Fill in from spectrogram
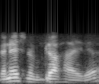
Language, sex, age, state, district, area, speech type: Kannada, male, 18-30, Karnataka, Kolar, rural, conversation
